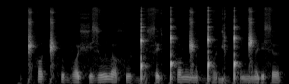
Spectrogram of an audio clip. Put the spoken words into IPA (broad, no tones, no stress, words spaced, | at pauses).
ǁʰɔ ǁʰubɔ xʲəzu lɔxu ɡ͡ǃɵsə ɾʲəǃʰɔ ŋ͡ǁɵɡ͡ǃɔ ɡʲɵǃʼəŋ͡ǁə ɾʲəsə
